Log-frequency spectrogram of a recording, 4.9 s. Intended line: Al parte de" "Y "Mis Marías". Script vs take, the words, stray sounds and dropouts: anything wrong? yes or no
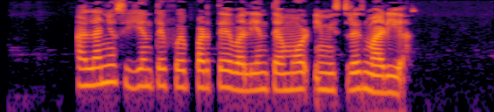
yes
